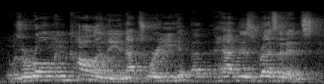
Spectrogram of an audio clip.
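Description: A man's high-pitched voice in strong room echo. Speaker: priest. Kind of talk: sermon. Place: church. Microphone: camera far.

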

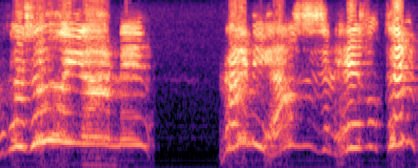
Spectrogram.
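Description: This put-on character voice sits at an extremely high pitch. It moves at a fairly slow pace. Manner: mocking.

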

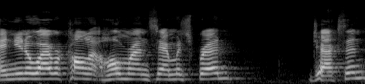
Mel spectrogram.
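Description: Against a quiet background, a woman uses a raised, projected voice with a bright, sharp tone. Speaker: cooking show host. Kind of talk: children's TV presenting. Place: studio.

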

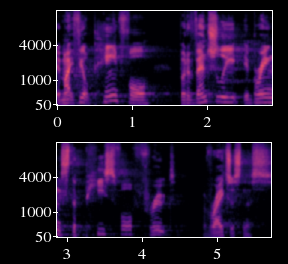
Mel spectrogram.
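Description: A bright, sharp tone with lively intonation comes at a fairly slow pace over a quiet background. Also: man, fairly high pitch for a man. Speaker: deacon. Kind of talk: homily. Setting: church. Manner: earnest; conversational, measured. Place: church. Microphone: podium.

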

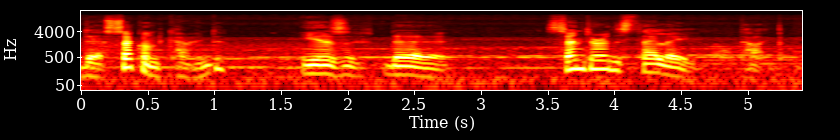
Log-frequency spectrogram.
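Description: A strong Italian accent carries very wide pitch swings. The sound is dry with no echo, over light background noise. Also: man. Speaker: amateur archaeology researcher and author. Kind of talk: educational talk to camera on site. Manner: hesitant, with frequent fillers. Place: open country.

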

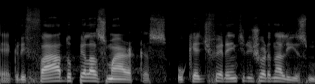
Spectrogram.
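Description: A man talks at an average speed with little sound behind him. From Brazil. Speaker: newspaper editor, panel moderator. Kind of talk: panel moderation. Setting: stage with audience. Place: stage. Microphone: handheld.

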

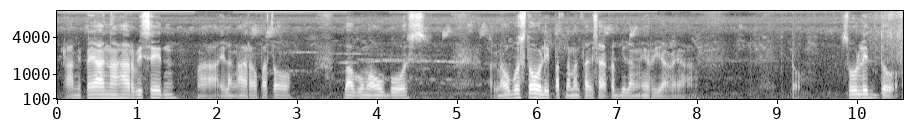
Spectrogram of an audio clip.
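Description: A man talks at medium pitch and a fairly slow pace with long, frequent pauses, fairly even intonation and big swings in loudness, over noticeable background noise. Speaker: water buffalo dairy farmer and vlogger. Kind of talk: casual vlog tutorial. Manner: halting, many fillers.

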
